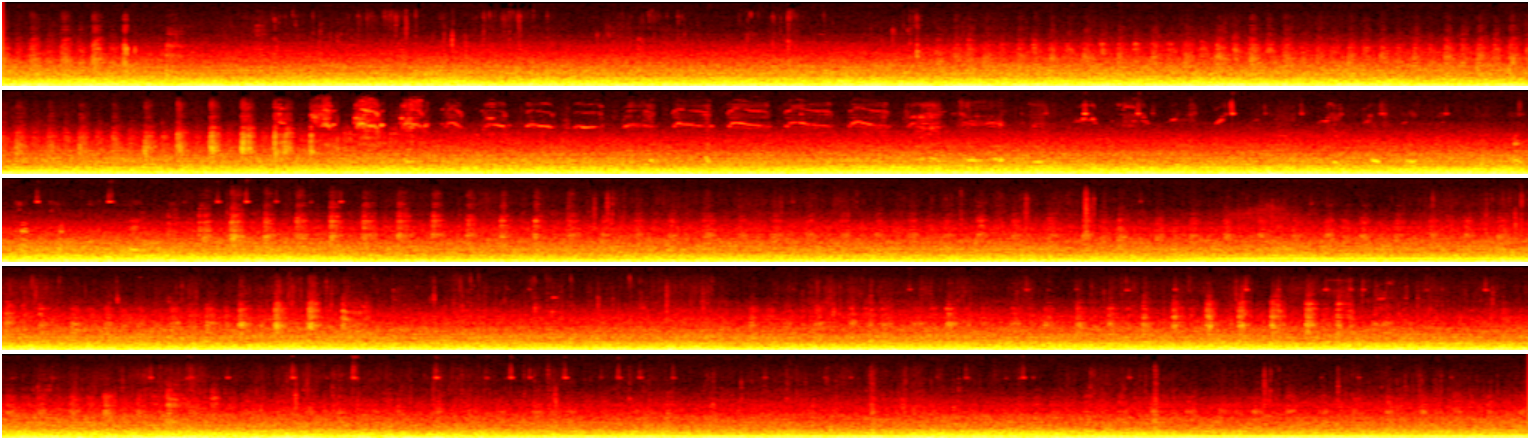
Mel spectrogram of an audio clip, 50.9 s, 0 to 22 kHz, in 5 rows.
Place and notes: Filey, UK - the dog goes to the beach ...
The dog goes to the beach ... very occasionally we have a dog we take to the beach ... it's a rarity for her ... she gets excited and whimpers ... whines ... trills ... chirrups etc ... the whole way in the back of the car ... recorded with Olympus LS 11 integral mics ...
